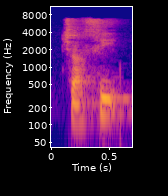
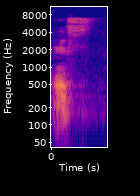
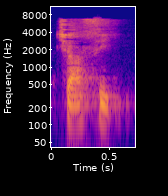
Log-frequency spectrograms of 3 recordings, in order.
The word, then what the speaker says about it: chassis: In this slide, we will discuss all about chassis and frame. The spelling of first word, it is CHASSIS, but you must pronounce this word as chassis. It is not chassis, it is chassis.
